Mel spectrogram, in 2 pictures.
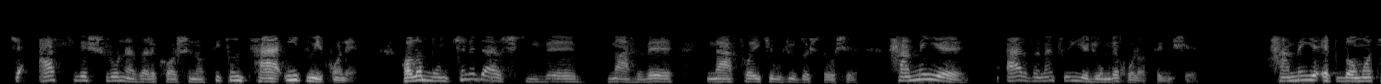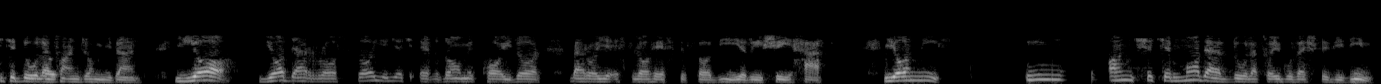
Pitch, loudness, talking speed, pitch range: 140 Hz, -33 LUFS, 115 wpm, 125-175 Hz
